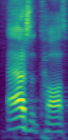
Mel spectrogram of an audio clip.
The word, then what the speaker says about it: Ashdod: Ashdod, it's pronounced here Ashdod, but it's the ancient city of Ashdod.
